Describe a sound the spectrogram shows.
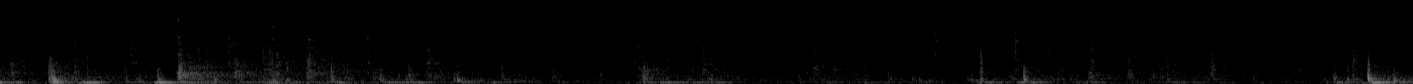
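Wooden organ stop knobs thump and knock as they are pulled and pushed.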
